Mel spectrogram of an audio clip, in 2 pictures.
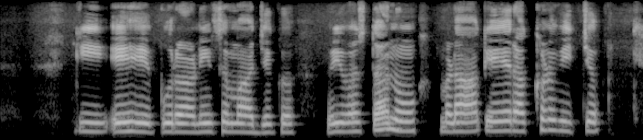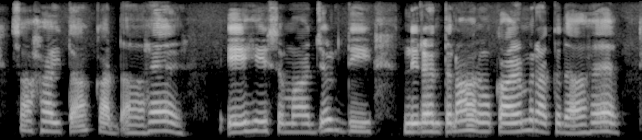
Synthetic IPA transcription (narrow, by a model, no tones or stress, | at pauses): kɪɪɦpʊɾaːɽiːsəmaːd͡ʒək | ʋəʋəst̪ʰaːnũː | bəɳaːkeːɾəkʰəɳʋɪt͡ʃ | səhaːɪt̪a̰ːkəɾd̪aːɦɛː | ɪɦsəmaːd͡ʒəkd̪iːnɪɾənt̪ɾaːnũːkaːjmɾəkʰd̪aːɦɛː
